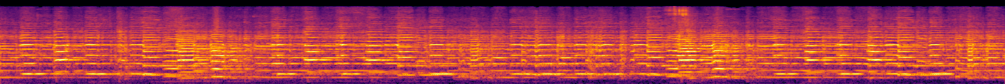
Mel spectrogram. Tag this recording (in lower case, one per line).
music
violin
musical instrument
